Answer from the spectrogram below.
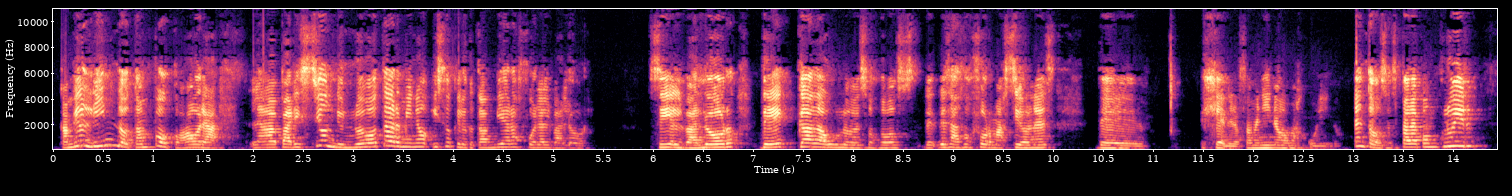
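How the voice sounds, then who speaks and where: A woman's voice: a little high, expressive, normal speed, muffled recording, a little hiss or hum. A woman giving a recorded lecture, explaining step by step and often checking in with her listeners. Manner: explanatory, checks in with frequent rhetorical questions. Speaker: teacher.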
